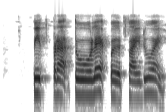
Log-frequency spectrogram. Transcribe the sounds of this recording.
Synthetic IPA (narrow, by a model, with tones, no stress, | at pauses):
pi˨˩t̪̚pɾa˨˩t̪uː˧lɛ˦˥ʔpɤː˨˩t̪̚fa˧jdu˥˩əj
